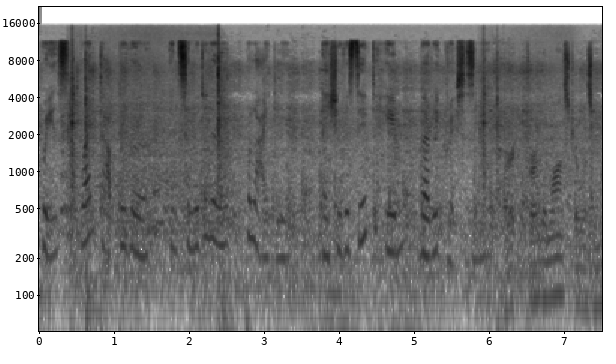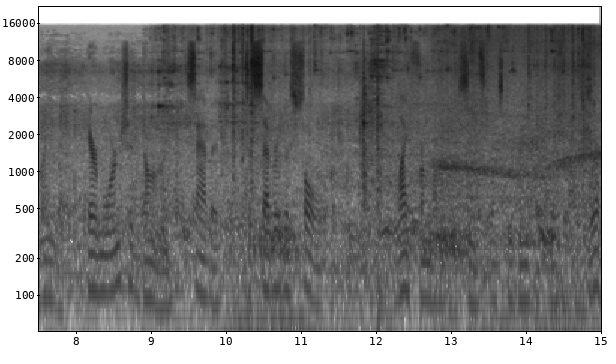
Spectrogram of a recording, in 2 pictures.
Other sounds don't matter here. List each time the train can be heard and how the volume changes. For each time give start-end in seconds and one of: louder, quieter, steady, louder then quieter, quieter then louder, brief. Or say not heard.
0.0-14.9 steady.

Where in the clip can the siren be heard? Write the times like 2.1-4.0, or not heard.
12.7-14.9.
